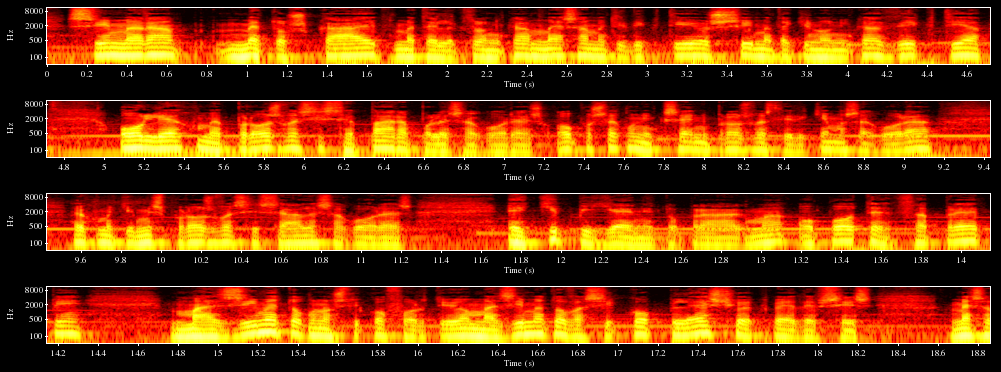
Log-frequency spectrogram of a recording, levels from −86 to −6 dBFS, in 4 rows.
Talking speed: 180 wpm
